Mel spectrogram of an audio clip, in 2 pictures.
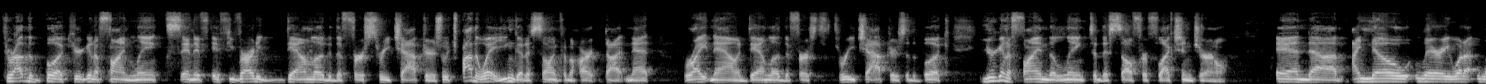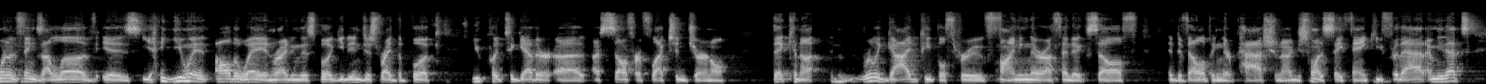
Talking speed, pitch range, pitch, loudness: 225 wpm, 105-140 Hz, 120 Hz, -16 LUFS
